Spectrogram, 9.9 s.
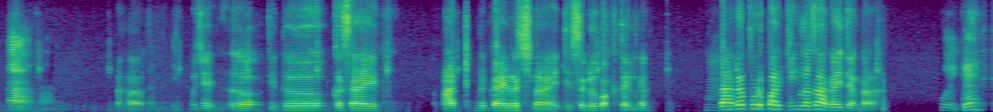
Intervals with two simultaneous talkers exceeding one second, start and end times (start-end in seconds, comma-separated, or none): none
